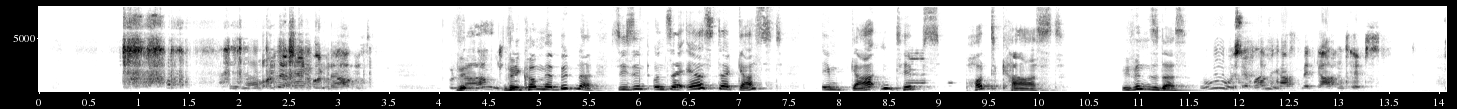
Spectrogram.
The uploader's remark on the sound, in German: Die Audio in dieser Folge ist leider relativ schlecht.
